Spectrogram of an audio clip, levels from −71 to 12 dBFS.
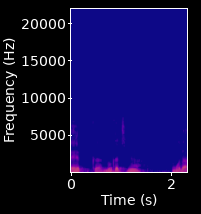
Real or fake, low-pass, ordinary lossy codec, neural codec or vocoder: fake; none; none; codec, 16 kHz, 16 kbps, FreqCodec, smaller model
